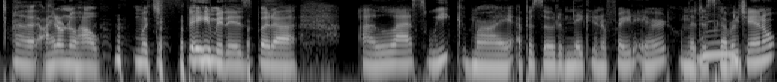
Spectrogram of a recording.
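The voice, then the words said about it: Slightly smoky, husky voice. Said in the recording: “You have a very good radio voice. ... a little smoky. ... A little smoky voice ... I do a lot of yelling.”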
